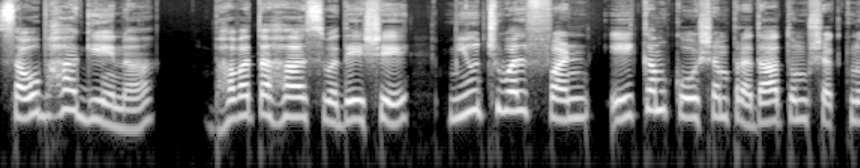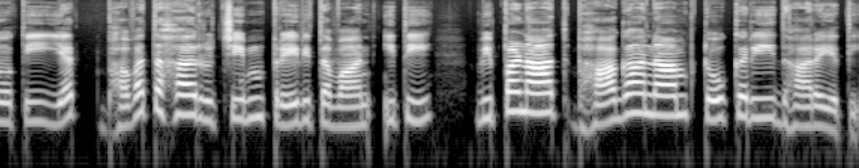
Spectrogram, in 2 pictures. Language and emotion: Sanskrit, neutral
